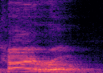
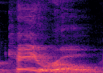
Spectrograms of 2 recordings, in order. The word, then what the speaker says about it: Cairo: a tour of the USS Cairo or Koo as it's sometimes pronounced which is a gunboat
